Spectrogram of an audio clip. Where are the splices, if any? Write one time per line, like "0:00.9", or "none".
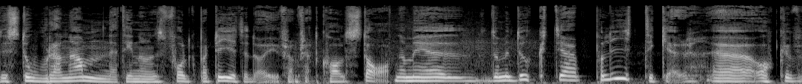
0:03.9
